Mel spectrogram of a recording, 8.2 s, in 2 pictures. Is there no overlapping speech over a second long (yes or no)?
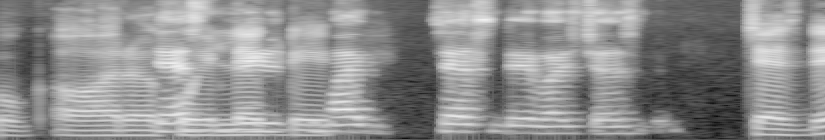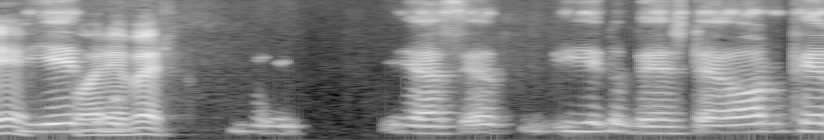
yes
